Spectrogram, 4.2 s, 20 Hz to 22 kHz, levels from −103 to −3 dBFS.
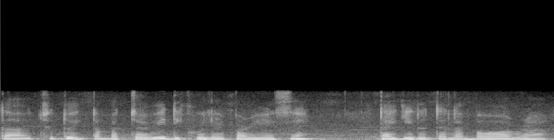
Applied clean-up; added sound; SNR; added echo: none; none; none; none.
